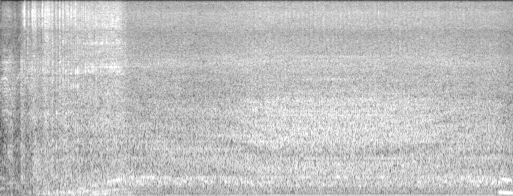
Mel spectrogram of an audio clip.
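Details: Perkins diesel engine on a Broadway sweeper: cranks briefly, catches, then settles into a steady, even drone with no starter grinding; normal start.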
